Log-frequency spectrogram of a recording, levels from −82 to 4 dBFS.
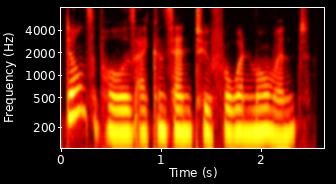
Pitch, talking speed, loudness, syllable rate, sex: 190 Hz, 180 wpm, -20 LUFS, 5.3 syllables/s, female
